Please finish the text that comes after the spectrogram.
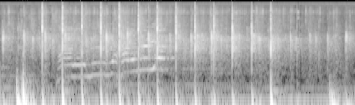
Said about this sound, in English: God, I want you clap your hands to the Lord. He's worthy.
